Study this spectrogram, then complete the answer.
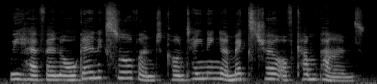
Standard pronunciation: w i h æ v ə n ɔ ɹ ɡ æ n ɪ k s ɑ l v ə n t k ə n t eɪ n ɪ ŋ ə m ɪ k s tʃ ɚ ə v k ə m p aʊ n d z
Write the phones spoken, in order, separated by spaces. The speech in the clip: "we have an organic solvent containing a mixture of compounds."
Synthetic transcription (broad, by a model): w i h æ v ə n ɔ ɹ ɡ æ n ɪ k s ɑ v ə n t k ə n t eɪ n ɪ ŋ ə m ɪ k s tʃ ɚ ə v k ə m p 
